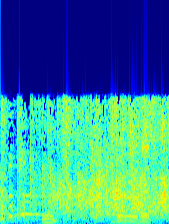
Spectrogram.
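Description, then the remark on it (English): An audience applauds a quiz player whose three clues were all irrelevant, with steady, dense clapping that fills the whole moment, while a couple of voices call out briefly over the noise. “So I think a round of applause for getting three clues that were nothing to do with it.”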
